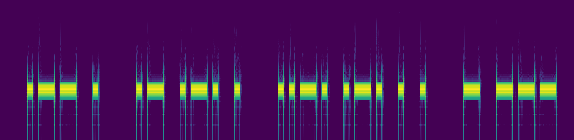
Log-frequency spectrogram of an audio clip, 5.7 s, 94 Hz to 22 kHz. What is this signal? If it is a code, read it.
Morse code, heard as a keyed tone, about 22 wpm, 700 Hz. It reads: WE ARE FREE TO
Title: Sentences from Top 500 Words 22wpm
